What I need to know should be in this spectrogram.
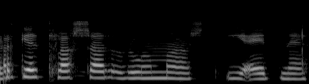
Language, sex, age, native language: Icelandic, female, 10, Icelandic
